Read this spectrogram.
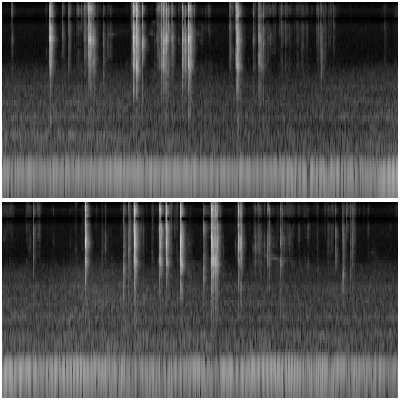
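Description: Stone flakes snap off with sharp little clicks under steady pressure.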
